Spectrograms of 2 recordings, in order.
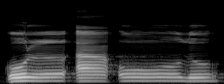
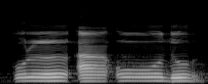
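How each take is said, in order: No difference in how they are said.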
